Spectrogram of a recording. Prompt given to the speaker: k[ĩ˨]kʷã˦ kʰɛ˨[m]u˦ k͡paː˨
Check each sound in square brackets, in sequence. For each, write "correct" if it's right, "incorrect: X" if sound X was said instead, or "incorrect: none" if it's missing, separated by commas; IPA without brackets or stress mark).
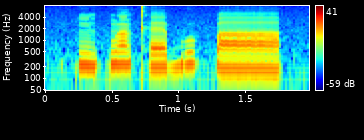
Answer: correct, incorrect: b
